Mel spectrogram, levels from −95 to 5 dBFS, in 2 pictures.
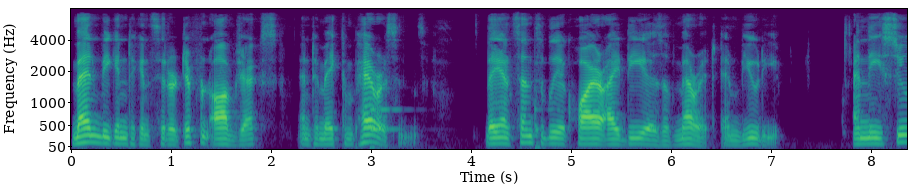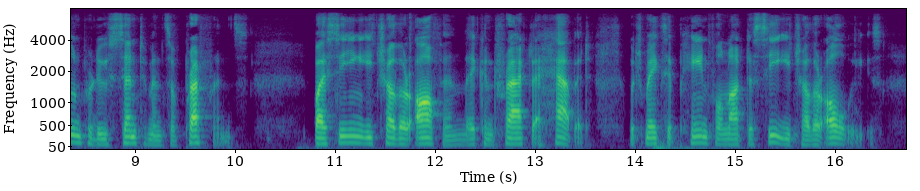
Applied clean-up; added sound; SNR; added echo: neural mask model DeepFilterNet 3.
